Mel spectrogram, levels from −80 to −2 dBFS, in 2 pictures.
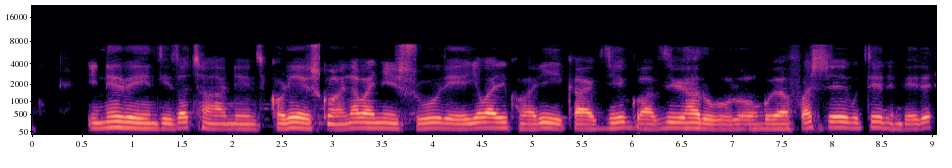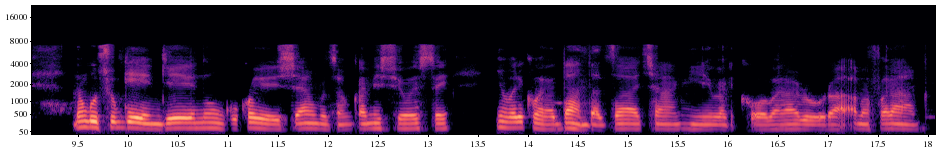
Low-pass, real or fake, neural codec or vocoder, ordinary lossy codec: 7.2 kHz; fake; codec, 16 kHz, 2 kbps, X-Codec, HuBERT features, trained on balanced general audio; AAC, 32 kbps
